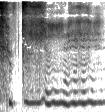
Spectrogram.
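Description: A child's voice making a breathy whoosh, then humming one long wavering note for about a second and a half.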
